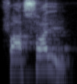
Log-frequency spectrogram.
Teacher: صاد یہ حروف مستعلیہ میں سے ہے، اس کو پر یعنی موٹا پڑھیں گے. اگر ہم اس کو باریک پڑھیں گے تو پھر سین کی مشابہت پیدا ہوگی، تو ہم اس کو پڑھیں گے پر یعنی موٹا کر کے.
